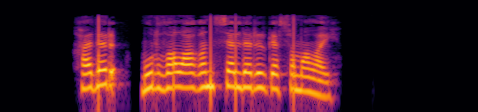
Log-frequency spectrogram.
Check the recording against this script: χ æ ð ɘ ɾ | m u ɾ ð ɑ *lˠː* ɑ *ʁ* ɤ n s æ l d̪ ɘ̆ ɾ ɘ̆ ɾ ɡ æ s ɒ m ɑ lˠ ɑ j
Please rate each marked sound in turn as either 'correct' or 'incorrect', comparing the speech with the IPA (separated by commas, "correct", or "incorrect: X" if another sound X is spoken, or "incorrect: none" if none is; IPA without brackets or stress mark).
incorrect: lˠ, correct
